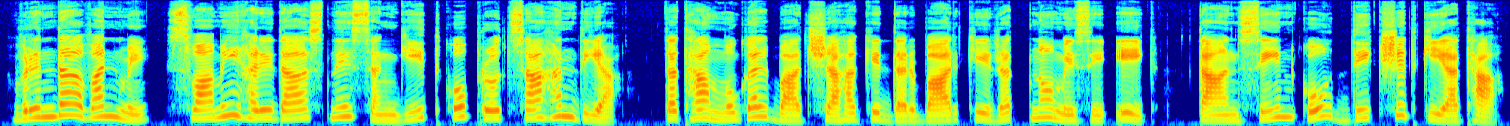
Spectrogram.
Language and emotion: Hindi, neutral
